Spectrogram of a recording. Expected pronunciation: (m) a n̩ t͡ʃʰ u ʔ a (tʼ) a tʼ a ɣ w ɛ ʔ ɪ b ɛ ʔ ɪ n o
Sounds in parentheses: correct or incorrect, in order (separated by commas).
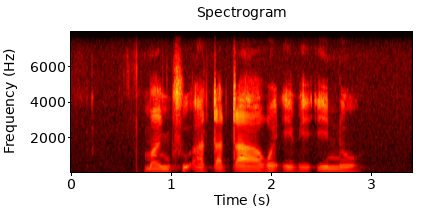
correct, correct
